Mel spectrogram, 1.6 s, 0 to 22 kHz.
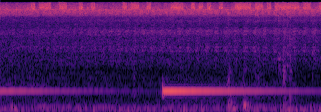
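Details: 2005 Corvette, key fob present, start attempted: a steady mid-pitched chime sounds but no crank follows and the car won't start; owner suspects the common broken steering column lock and plans to install a bypass, not confirmed.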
